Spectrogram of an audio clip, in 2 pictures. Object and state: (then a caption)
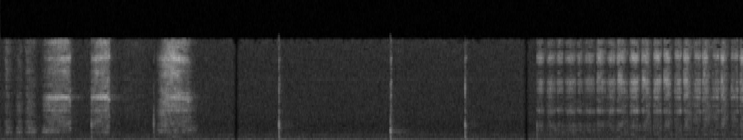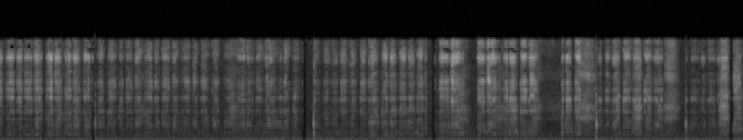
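Stylus on matte screen protector. A plastic stylus tip makes rapid rubbing shading strokes across an iPad glass screen covered with a matte plastic screen protector. The result is a steady, soft scratching rub, with bright, papery bursts of texture over a constant low background hum.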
